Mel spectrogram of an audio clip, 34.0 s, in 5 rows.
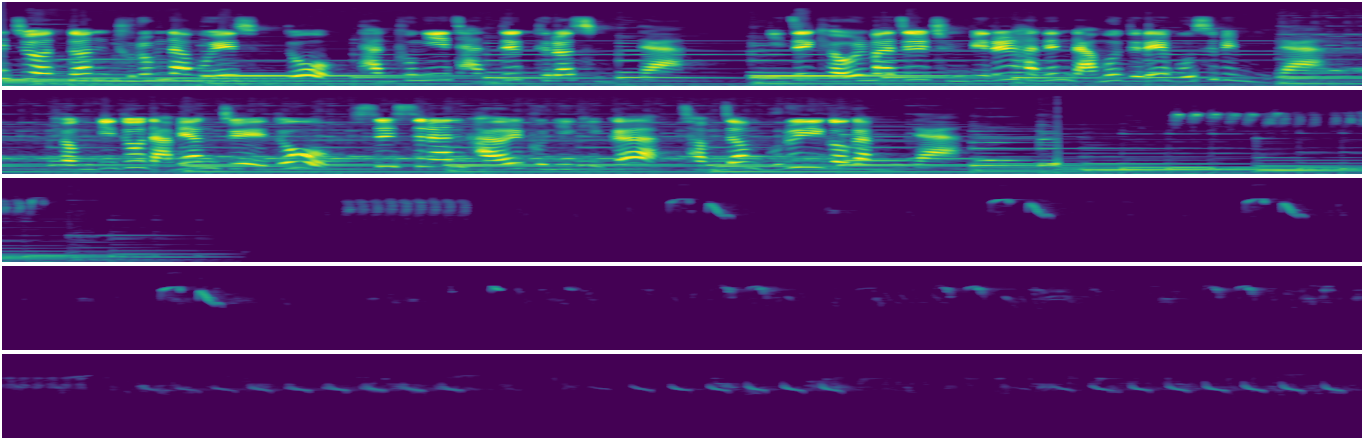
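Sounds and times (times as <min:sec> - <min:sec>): small birds whistling and chirping: 0:12.6 - 0:14.0, 0:16.9 - 0:17.3, 0:18.5 - 0:18.9, 0:19.7 - 0:34.0.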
